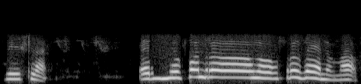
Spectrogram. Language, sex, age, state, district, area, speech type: Bodo, female, 30-45, Assam, Udalguri, urban, conversation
